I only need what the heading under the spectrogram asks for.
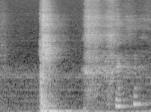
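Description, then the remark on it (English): A short, sharp knock lands loud, then quickly fades into faint background noise with a softer trailing thump. “Now knock really short.”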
